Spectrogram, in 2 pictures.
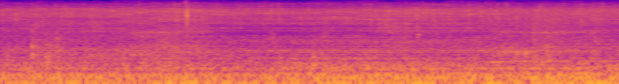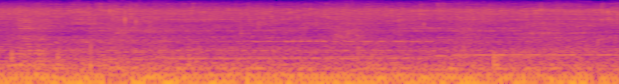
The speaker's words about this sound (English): All right, turn the fan on, get the breeze going in here.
